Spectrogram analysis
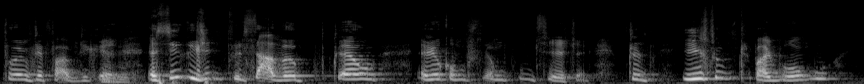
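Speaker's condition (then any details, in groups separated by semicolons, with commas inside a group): Cerebral palsy; difficulty speaking but not communicating, voice may sound strange, listeners wrongly assume intellectual deficit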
